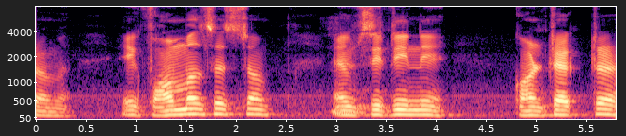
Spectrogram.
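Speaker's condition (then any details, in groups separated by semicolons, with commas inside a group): Coma after road accident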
